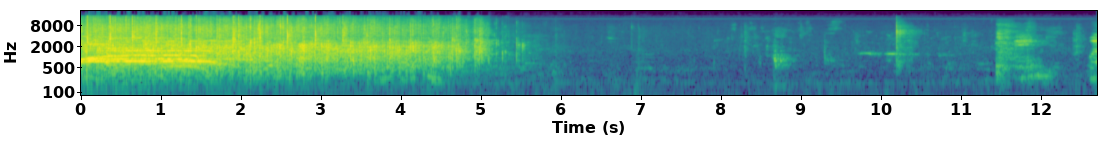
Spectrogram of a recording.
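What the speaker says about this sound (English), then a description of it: "Just give them a bigger applause" Loud, dense applause with some cheering fills a general assembly hall for the board on stage, then dies away into near silence broken by a few faint, scattered noises.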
